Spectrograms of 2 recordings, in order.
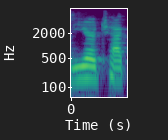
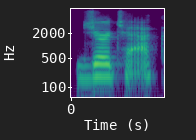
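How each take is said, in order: First: The name begins with a Y sound. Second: The name begins with a J sound. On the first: The speaker calls it right. "pronounced as Yurchak as it would be a Y" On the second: The speaker calls it wrong. "everybody says Jurchak"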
